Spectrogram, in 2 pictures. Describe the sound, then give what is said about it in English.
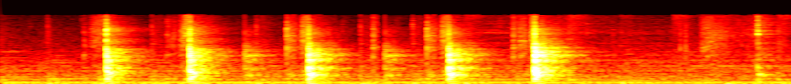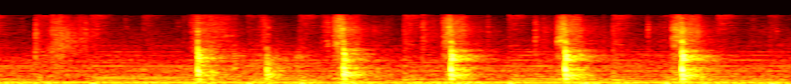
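A knife chopping onion on a board, with crisp, evenly spaced strokes in two runs separated by a short pause, quiet and with no talk. “Next, I'm going to cut some onion up.”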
